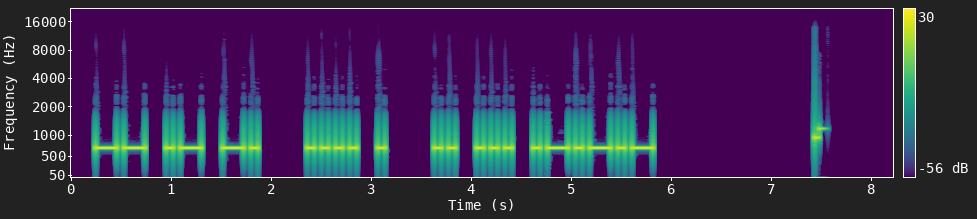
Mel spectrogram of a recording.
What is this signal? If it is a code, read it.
Morse code, heard as a keyed tone, about 17 wpm, 700 Hz. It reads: MAN HE IS.
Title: Sentences from Top 1100 Words 17wpm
